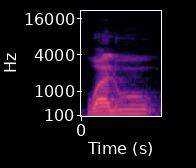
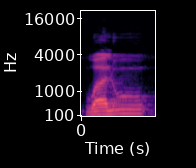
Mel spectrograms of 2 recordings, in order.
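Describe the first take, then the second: The two takes are said the same way.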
